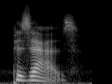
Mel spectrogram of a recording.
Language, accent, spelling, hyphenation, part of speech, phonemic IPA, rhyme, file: English, General American, pizzazz, pi‧zzazz, noun, /pɪˈzæz/, -æz, En-us-pizzazz.ogg
- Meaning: Flair, vitality, or zest; energy; vigor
